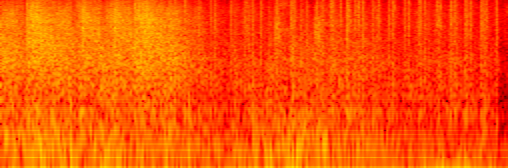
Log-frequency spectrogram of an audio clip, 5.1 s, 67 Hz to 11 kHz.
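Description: Automated turret emplacements in Fallout 4 firing without pause, a dense, loud rattle of rapid gunfire that keeps going the whole time with no voices.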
